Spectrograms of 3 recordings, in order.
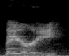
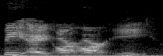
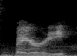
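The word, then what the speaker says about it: Barre: we think it's pronounced berry it's spelled b-a-r-r-e so of course i would have said bar but we think it's barry yes vermont and so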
